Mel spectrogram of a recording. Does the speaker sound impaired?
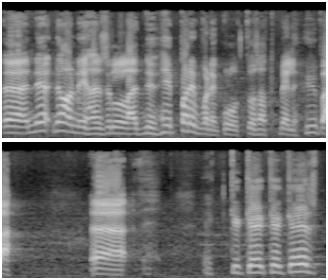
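Yes: stuttering; frequent whole-word and part-word repetitions, some restarts; here repeated sounds, repeated words.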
